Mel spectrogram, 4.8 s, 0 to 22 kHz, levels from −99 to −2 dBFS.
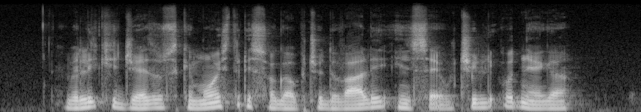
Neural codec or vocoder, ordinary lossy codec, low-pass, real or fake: none; none; 19.8 kHz; real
